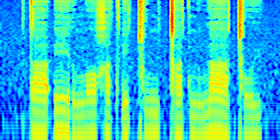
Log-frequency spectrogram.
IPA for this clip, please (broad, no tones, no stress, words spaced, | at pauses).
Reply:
taːʔeːɾʊ ŋɔːχatʼeǀu ŋɪǀatŋu naːǀoy̯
